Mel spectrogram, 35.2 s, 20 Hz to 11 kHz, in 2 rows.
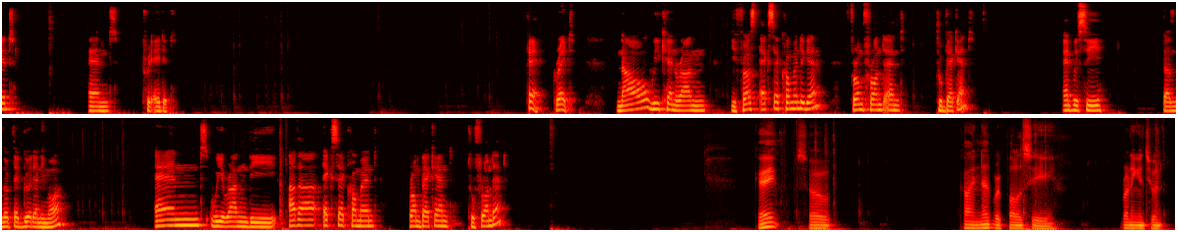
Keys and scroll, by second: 2.8-7.6 typing, 9.0-11.2 typing, 12.8-15.2 typing, 16.0 Up, 16.5 Up, 17.6 Page_Up, 17.6 Page_Down, 17.7 ctrl+c, 17.9-21.4 typing, 21.7 Return, 29.2-30.3 typing, 30.4 Return, 31.9 Escape, 32.8 typing, 34.0 Up, 34.7 Right.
